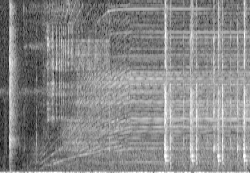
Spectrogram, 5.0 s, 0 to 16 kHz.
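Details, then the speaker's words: Sacrificial hard drive powered from the Packard Bell Legend 300SX's regular AT power supply on a 5-minute test; faint steady hum with light seek ticks, no grinding; normal hard drive operation. "Doing just fine so far."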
